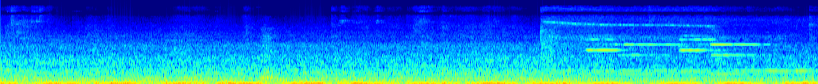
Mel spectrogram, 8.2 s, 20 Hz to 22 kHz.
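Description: Keikyu 1000 series electric train running, heard inside the car: a steady deep rumble of wheels and motors. About five and a half seconds in, a falling high whine and a series of short tones at shifting pitches join it.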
